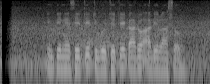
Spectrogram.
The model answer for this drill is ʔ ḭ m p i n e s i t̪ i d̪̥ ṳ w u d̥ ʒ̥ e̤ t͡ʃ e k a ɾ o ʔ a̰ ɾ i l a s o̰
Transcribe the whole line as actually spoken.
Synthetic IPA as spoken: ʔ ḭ m p i n e s i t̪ i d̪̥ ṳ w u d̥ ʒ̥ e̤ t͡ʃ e k a ɾ o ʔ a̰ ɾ i l a s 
